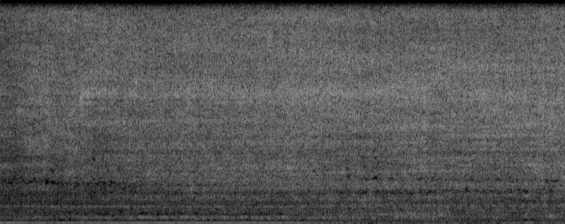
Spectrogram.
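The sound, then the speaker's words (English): Steady rushing water pours continuously, a broad hissing stream with no pauses, as warm to hot water fills a pot to cover plant material for making dye. “Now I'm going to fill the pot with ideally some warm to hot water, and I'm just going to cover the plant material because I like to make my dyes really saturated at first.”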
